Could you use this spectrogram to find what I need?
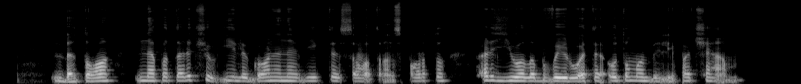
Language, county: Lithuanian, Alytus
